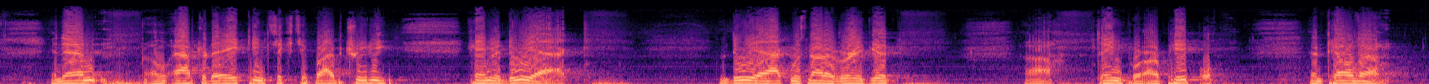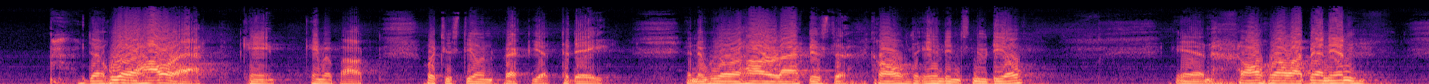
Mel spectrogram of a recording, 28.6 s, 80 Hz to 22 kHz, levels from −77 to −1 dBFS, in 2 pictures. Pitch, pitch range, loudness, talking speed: 105 Hz, 95-120 Hz, -15 LUFS, 120 wpm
